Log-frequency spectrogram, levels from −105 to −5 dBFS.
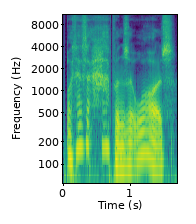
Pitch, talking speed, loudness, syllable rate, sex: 125 Hz, 210 wpm, -17 LUFS, 4.4 syllables/s, male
